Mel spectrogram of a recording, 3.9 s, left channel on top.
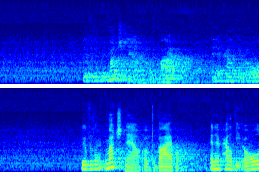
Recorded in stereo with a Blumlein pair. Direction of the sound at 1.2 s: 45° right.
